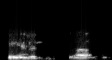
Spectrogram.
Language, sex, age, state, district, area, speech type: Sindhi, male, 60+, Gujarat, Kutch, rural, conversation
